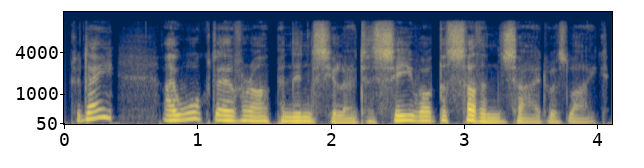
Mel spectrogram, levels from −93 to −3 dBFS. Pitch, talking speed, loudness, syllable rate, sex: 135 Hz, 220 wpm, -18 LUFS, 5.9 syllables/s, male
